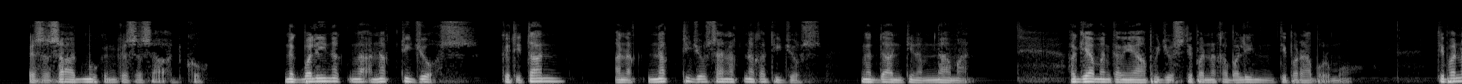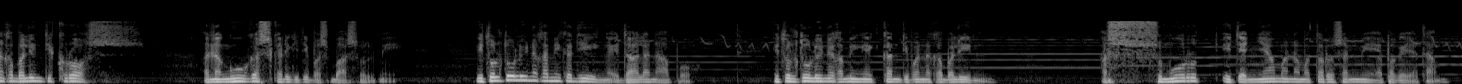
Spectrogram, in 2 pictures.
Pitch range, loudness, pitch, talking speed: 105-140 Hz, -25 LUFS, 115 Hz, 125 wpm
